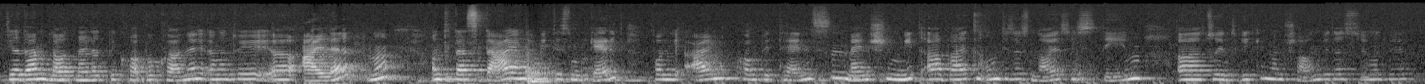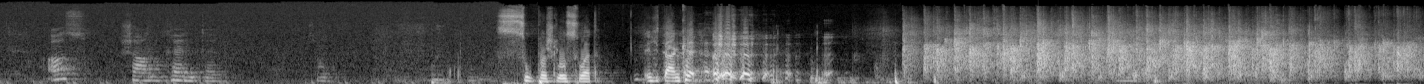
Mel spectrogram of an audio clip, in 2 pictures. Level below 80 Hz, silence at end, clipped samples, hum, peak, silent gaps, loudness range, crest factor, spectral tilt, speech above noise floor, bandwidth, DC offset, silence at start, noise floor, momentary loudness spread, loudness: -38 dBFS; 0 s; under 0.1%; none; 0 dBFS; none; 16 LU; 16 dB; -4 dB/octave; 22 dB; over 20 kHz; under 0.1%; 0 s; -37 dBFS; 22 LU; -14 LUFS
